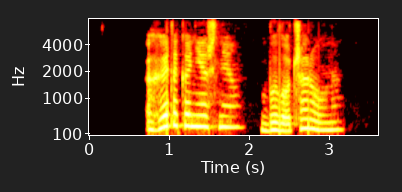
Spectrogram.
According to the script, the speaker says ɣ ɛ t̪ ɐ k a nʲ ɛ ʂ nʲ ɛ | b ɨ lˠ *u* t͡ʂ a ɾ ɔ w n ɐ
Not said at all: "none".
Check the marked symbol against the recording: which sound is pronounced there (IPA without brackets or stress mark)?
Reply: ɔ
